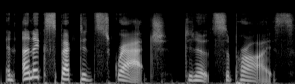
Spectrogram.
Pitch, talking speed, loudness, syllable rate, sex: 205 Hz, 100 wpm, -22 LUFS, 4.6 syllables/s, female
